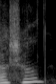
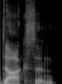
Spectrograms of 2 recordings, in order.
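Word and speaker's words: dachshund: 21 lb well that's that's progress did you pronounce it dash hound isn't it a dashound daund it's a dashound all right come on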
